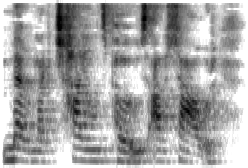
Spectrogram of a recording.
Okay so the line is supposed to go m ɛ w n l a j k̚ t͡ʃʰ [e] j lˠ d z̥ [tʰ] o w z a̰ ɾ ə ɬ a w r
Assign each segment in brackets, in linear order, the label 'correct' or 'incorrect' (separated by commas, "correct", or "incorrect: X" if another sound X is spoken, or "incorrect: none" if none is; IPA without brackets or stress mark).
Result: incorrect: a, incorrect: pʰ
